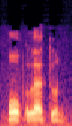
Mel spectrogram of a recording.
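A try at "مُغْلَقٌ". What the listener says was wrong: ता नहीं है, कौफ है ये आखिर में, ठीक है, दोबारा पढ़िए, मुग़लक़ुन।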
